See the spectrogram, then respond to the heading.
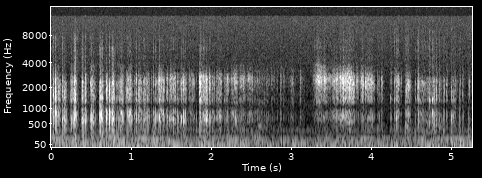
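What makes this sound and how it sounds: Short fingernails scratch the front cover of a small, solid hardcover book with a paper-wrapped board cover, held in hand. Quiet, rapid, uneven scratching and light tapping come in a dense patter of dry, crisp strokes with brighter bursts. A steady low hum sits underneath throughout.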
